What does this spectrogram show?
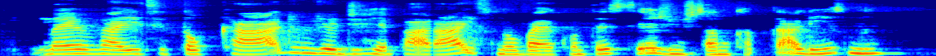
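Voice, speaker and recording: A woman's fairly high voice in dry, close sound with no echo. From Minas Gerais, Brazil (Belo Horizonte / Brumadinho). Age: 30s. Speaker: lawyer. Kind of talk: interview.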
